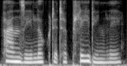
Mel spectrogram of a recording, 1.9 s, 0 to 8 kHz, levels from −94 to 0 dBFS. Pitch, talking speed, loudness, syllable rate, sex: 195 Hz, 155 wpm, -14 LUFS, 5.1 syllables/s, female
